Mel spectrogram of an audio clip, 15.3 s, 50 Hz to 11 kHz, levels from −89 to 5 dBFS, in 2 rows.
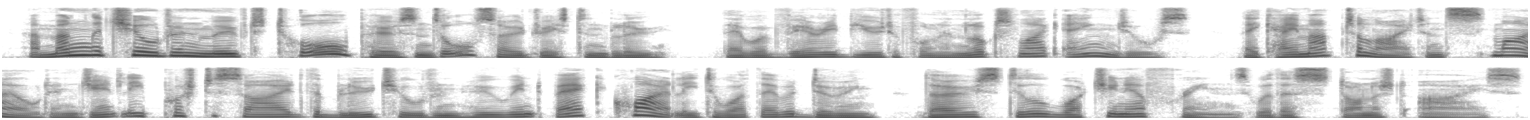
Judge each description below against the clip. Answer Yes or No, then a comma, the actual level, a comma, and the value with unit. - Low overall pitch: Yes, low, 120 Hz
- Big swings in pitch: Yes, wide, 6.0 semitones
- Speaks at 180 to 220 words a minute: Yes, average, 195 wpm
